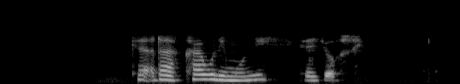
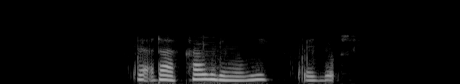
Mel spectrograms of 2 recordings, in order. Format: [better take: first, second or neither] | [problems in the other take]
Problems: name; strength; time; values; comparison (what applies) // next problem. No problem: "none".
first | noise reduction (neural separator model SepFormer WHAMR!)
